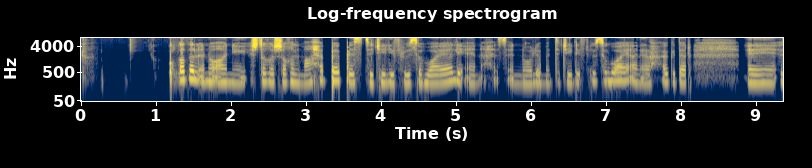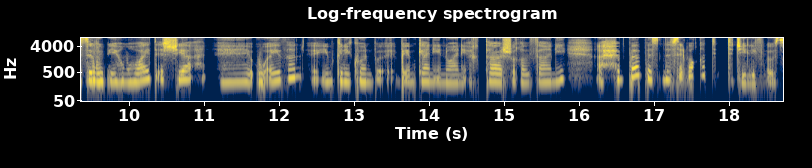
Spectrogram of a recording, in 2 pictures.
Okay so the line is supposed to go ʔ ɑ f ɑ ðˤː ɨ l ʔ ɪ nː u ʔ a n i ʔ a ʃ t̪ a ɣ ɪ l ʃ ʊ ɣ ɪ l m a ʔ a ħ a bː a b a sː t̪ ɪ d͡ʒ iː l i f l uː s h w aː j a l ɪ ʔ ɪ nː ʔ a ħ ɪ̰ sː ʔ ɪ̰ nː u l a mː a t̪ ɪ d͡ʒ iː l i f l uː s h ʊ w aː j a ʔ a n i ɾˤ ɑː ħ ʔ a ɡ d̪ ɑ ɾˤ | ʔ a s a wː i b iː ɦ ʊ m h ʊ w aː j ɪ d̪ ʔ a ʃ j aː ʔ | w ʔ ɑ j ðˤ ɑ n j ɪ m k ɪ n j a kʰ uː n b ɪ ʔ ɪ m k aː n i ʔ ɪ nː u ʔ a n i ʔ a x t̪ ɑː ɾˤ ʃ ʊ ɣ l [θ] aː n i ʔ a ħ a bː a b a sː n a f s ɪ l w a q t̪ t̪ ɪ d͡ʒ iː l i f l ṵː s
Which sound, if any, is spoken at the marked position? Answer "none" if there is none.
θ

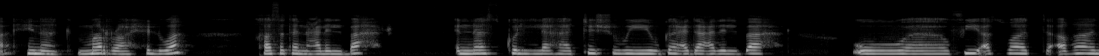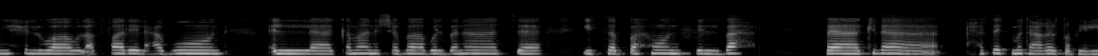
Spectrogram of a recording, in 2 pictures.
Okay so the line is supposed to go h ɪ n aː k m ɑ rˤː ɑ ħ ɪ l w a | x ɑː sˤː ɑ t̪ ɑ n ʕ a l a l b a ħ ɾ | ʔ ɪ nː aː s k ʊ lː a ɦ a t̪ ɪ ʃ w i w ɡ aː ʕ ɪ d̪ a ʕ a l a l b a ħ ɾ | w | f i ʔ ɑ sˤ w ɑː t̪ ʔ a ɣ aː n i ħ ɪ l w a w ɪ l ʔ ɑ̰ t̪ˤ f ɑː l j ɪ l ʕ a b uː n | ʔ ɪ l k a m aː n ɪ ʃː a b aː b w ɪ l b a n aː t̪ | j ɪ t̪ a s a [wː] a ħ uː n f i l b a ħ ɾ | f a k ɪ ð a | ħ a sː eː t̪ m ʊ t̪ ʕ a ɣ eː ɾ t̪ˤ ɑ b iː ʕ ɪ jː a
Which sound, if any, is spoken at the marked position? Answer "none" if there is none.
bː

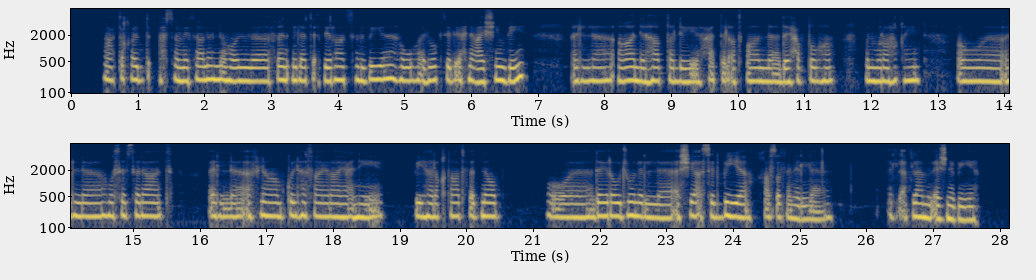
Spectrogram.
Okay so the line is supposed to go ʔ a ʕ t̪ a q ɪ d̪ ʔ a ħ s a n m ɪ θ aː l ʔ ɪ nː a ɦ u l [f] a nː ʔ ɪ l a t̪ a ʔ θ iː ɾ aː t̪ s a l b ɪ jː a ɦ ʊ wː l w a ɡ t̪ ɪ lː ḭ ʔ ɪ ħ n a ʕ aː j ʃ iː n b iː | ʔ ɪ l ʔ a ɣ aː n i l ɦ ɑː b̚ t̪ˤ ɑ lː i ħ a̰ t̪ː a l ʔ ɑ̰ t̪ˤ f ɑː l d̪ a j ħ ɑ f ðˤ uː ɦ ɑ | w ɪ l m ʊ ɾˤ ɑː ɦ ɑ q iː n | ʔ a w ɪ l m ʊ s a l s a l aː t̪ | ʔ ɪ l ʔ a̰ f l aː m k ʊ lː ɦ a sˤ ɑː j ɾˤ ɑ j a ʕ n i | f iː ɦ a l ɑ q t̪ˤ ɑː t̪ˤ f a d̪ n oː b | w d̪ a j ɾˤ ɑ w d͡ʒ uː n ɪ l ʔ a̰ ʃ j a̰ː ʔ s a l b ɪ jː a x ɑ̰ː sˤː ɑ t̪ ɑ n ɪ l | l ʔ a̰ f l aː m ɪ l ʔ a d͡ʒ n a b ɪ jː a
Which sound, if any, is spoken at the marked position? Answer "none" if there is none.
f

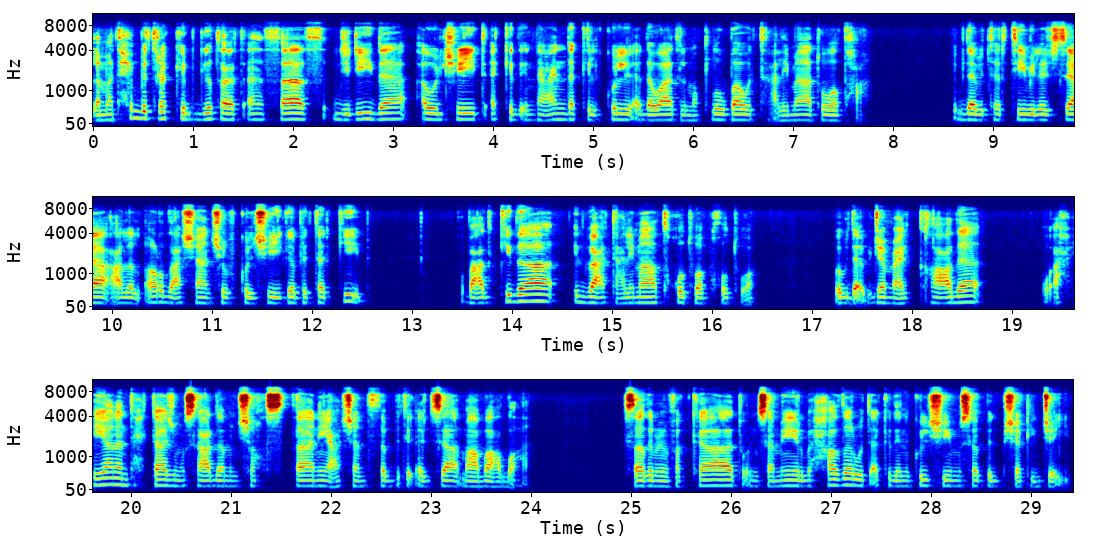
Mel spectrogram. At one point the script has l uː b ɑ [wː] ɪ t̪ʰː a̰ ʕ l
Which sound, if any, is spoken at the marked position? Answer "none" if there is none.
w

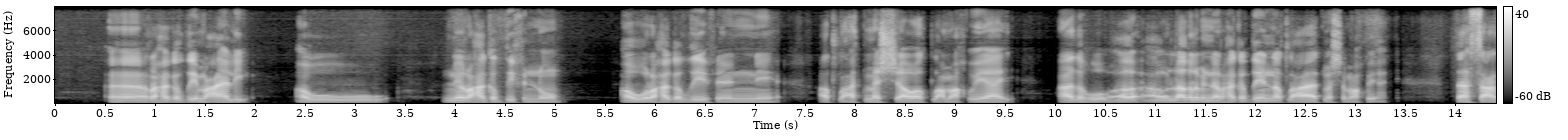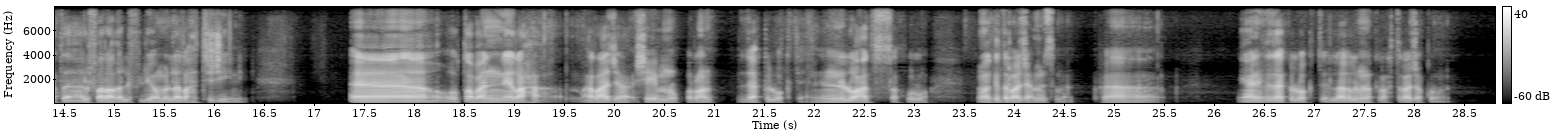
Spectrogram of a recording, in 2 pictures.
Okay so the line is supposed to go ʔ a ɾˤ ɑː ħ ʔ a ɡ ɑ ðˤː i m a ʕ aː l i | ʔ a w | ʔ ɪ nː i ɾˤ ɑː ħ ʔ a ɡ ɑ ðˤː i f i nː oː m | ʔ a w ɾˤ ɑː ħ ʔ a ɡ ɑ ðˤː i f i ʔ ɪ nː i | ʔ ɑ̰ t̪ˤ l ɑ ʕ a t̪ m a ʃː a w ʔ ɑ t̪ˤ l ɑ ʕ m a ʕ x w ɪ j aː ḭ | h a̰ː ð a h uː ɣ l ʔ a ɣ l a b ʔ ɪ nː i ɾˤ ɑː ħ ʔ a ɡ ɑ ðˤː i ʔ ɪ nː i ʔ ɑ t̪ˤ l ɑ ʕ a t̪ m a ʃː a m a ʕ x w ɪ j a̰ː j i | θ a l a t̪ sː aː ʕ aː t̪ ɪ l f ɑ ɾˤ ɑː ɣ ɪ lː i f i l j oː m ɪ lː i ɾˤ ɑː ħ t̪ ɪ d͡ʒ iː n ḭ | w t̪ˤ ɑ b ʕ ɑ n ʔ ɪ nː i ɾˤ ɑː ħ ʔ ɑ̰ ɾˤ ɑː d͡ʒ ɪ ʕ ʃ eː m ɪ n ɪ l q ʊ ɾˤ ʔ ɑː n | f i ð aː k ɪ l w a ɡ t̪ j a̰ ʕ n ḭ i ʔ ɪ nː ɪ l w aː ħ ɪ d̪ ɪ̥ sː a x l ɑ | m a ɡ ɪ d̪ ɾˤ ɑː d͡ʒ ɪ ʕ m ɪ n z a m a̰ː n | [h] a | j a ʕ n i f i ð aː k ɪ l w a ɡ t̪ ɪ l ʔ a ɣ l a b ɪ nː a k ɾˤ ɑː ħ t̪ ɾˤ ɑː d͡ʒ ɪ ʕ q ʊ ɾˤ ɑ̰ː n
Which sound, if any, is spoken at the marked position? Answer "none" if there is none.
f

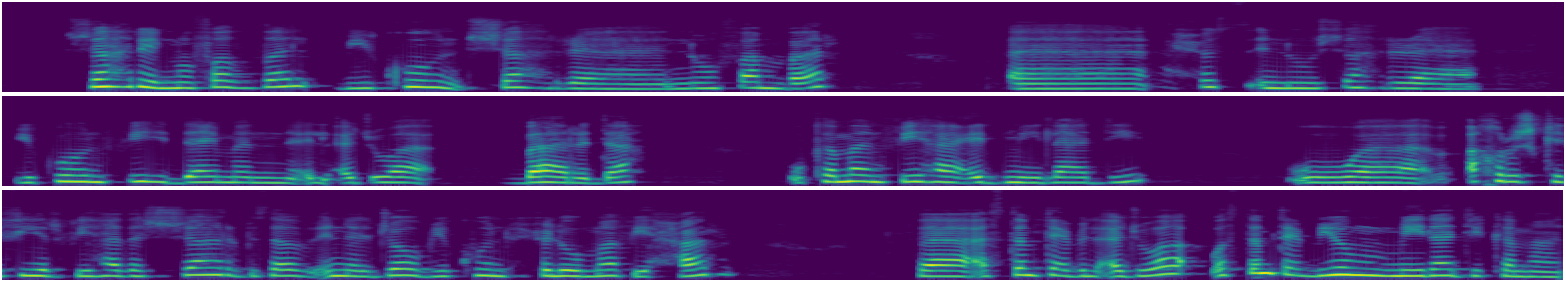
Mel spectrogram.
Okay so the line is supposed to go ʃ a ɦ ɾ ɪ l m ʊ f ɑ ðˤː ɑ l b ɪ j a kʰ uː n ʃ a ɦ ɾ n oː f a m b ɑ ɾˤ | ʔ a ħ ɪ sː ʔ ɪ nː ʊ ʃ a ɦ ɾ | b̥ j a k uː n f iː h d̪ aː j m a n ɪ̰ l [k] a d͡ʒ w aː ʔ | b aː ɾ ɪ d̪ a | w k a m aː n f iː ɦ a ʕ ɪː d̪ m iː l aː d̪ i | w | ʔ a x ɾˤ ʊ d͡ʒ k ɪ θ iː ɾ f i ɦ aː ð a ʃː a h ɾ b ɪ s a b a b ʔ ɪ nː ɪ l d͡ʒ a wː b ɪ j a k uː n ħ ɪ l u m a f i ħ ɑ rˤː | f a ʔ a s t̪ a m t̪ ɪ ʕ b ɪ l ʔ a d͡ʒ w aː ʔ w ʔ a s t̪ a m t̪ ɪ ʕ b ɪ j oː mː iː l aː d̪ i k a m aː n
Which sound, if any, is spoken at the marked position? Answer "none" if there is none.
ʔ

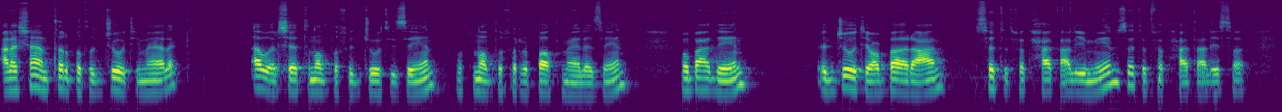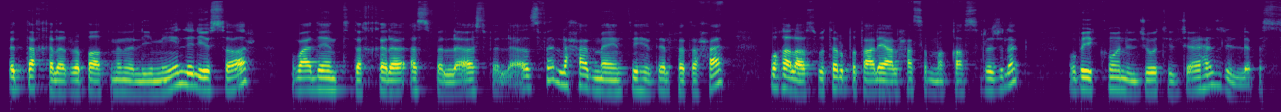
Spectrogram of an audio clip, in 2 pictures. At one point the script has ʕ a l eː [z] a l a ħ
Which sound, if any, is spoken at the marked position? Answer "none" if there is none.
ʕ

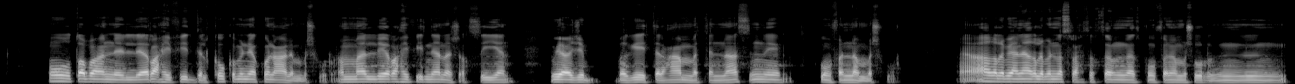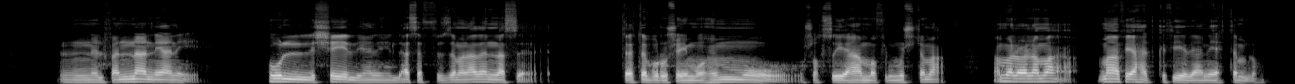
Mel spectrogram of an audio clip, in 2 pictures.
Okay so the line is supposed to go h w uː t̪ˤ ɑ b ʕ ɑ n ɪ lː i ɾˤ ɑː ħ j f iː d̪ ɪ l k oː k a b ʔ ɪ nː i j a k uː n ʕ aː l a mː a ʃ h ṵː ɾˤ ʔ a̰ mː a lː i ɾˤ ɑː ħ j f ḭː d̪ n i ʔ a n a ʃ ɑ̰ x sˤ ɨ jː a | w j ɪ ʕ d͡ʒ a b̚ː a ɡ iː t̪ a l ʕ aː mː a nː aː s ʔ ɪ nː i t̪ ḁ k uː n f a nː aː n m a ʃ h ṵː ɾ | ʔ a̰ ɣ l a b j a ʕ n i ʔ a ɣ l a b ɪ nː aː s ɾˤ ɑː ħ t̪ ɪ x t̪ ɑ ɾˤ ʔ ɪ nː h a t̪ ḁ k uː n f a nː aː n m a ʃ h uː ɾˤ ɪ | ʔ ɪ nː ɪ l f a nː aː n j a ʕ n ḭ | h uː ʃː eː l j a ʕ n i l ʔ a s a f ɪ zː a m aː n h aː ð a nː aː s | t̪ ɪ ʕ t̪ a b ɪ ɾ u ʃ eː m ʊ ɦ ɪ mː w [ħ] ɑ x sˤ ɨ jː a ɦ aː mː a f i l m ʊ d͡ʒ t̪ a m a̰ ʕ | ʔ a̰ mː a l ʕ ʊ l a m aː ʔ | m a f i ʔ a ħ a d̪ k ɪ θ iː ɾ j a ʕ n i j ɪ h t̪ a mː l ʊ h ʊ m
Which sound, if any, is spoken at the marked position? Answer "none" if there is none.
ʃ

